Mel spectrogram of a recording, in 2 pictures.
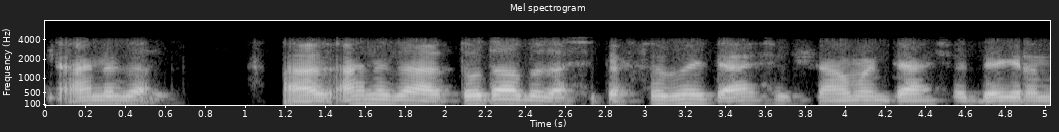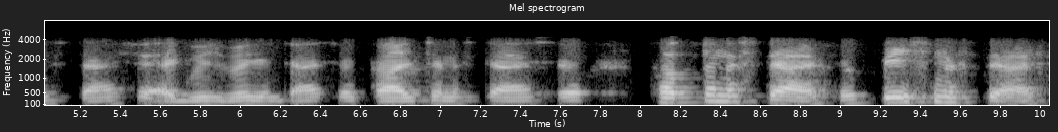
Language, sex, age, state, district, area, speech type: Kashmiri, male, 18-30, Jammu and Kashmir, Baramulla, rural, conversation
